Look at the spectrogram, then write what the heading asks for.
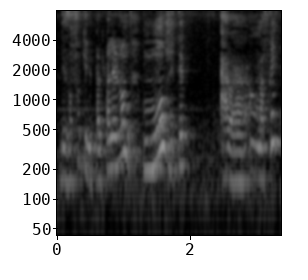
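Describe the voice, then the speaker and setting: A woman's voice: medium pitch, sing-song, fast. Attentive woman host, echoey room. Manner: attentive, brief acknowledgments, gentle questions. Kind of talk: interviewing on a talk show. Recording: echoey room, voice from far off, faint noise.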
